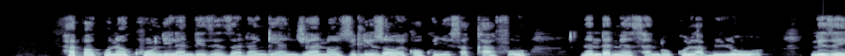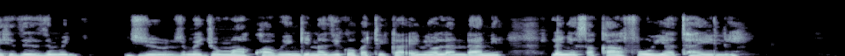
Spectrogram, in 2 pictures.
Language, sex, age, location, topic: Swahili, female, 18-24, Kisii, agriculture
